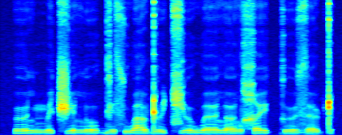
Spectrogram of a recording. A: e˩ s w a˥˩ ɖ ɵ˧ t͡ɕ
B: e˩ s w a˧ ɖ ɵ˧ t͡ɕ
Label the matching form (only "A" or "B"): A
